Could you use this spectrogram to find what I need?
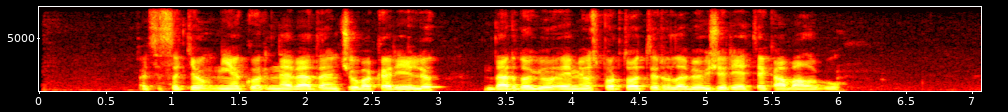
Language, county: Lithuanian, Vilnius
